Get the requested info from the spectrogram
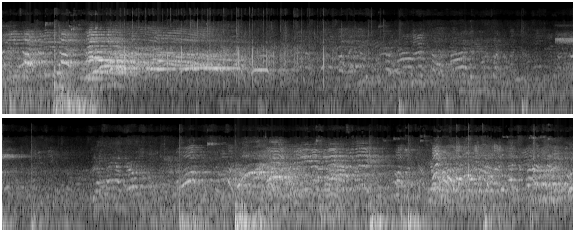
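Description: Volleyball play in a gymnasium hall: the ball struck and hitting the floor, with players calling out and spectators shouting and cheering, all with the hall's echo. A short high whistle about halfway through, with a quieter stretch around it.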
